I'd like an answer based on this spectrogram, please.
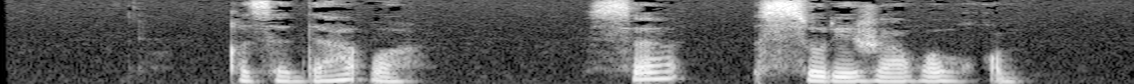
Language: Kabardian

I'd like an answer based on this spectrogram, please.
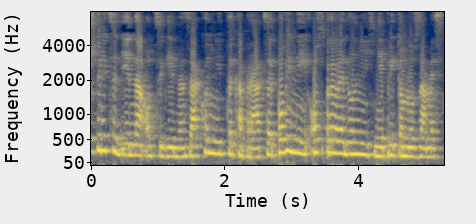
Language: Slovak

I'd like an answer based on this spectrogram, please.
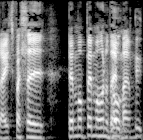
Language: Welsh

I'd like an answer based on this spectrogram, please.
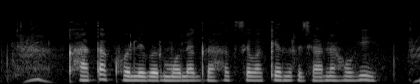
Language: Chhattisgarhi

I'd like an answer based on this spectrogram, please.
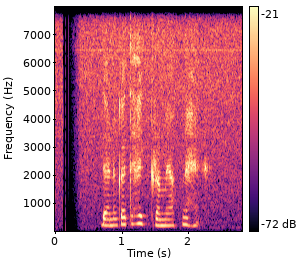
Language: Sinhala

